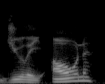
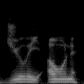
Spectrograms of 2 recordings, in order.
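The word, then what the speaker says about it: Julie'n: When you look at his name, it looks like Julian. It's pronounced Julione, and that little it's the apostrophe is actually over the E, not between the E and the N.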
